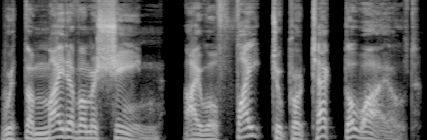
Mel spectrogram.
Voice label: Male Night Elf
